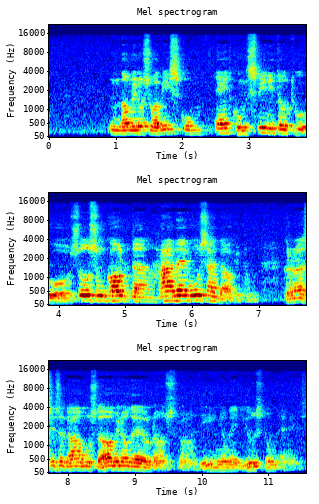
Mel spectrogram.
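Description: A man chants in a sung voice.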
